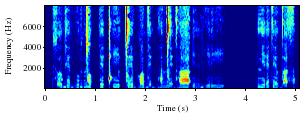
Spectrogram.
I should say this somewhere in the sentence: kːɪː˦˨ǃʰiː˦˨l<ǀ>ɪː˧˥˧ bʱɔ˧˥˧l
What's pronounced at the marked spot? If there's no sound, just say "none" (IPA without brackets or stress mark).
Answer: ǀ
